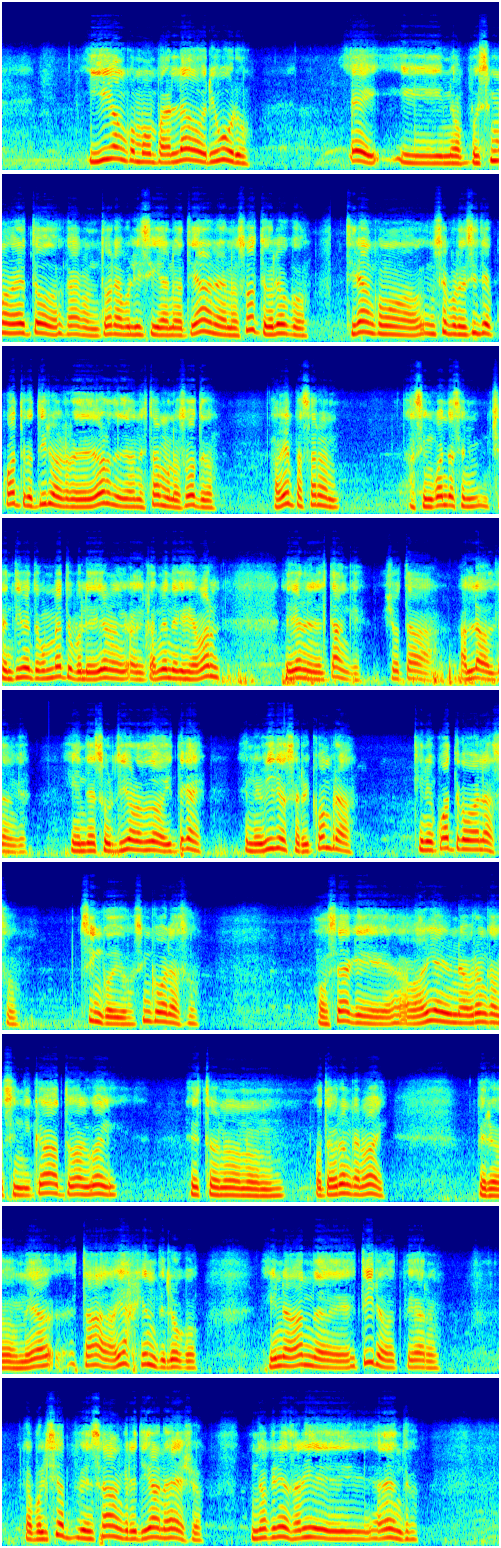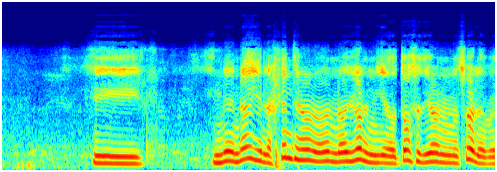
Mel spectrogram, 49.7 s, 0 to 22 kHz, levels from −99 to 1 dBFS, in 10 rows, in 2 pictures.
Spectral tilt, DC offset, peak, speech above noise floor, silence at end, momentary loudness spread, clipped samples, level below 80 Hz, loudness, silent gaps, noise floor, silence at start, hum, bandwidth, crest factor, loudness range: -5.5 dB/octave; under 0.1%; 0 dBFS; 34 dB; 0 s; 9 LU; under 0.1%; -50 dBFS; -15 LUFS; none; -48 dBFS; 0.85 s; none; 8.2 kHz; 14 dB; 3 LU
